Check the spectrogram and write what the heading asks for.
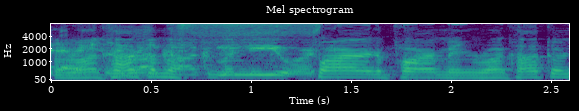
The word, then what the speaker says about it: Ronkonkoma: I'm not going to pronounce this. Ronkonkoma. Ronkonkoma. Yeah, you got it right, actually. Ronkonkoma, New York.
